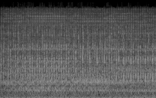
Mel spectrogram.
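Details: Skoda Fabia diesel with low pickup, smoke and oil-filter and inlet leaks, engine warm: heavy, steady clatter about three or four knocks a second over the idle; worn engine knocking badly.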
